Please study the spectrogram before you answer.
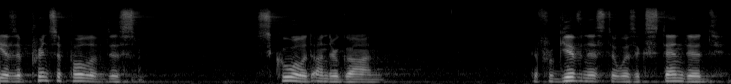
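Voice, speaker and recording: A man, a rabbi, delivering a solemn, measured sermon with long pauses. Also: medium pitch, a little mellow. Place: synagogue sanctuary. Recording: long reverb of a large sanctuary.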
